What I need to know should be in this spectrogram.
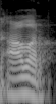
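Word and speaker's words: hour: जैसे कि एन आवर, तो आवर में एच साइलेंट है, OUR पढ़ते हैं जबकि एच भी है।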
